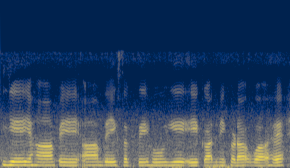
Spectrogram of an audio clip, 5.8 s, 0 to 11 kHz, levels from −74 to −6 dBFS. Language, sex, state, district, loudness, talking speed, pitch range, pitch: Hindi, female, Haryana, Charkhi Dadri, -15 LUFS, 135 wpm, 200-215 Hz, 210 Hz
